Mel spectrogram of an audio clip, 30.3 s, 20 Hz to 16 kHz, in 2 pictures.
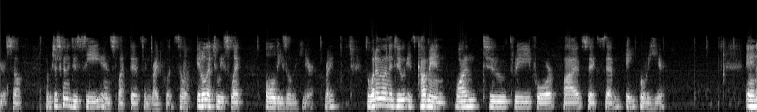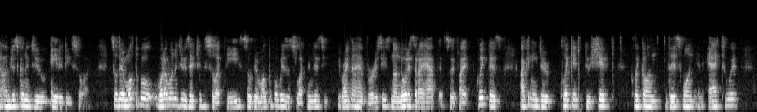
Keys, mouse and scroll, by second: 0.0 a, 0.7 c, 3.3-7.4 middle drag, 3.3-4.6 right drag, 6.6 KP_1, 8.5-10.2 drag, 13.1-15.6 middle drag, 16.1 a, 18.3-21.3 middle drag, 24.1-25.8 drag, 25.5-27.2 right drag.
